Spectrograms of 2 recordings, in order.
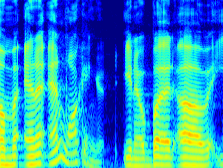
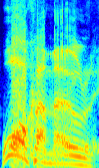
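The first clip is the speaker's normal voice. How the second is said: a loud, slow, hammed-up try at a British "Guacamole"; British accent attempt; 3 semitones higher, 13 dB louder, slower than usual. Shown as a demonstration. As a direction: stretch out "Guacamole" loudly in a bad British accent. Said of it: "I just keep trying to do it with a British accent".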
